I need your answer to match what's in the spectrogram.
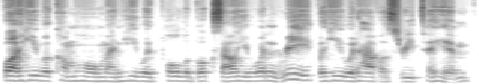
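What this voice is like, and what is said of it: Caribbean accent. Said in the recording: “I'm Caribbean, if you haven't picked up on the accent yet”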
